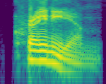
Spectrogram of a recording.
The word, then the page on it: cranium: American English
